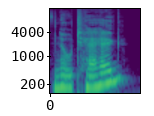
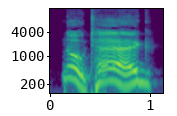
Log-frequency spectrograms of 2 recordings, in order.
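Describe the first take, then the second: First: Small, higher, softer question; gulped. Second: Loud, high incredulous echo; outraged cry. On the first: Mike giving his ruling as referee, gulping. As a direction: shrink back and offer it timidly. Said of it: "gulped Mike". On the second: Frank disputing Mike's ruling, crying out. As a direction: fling it back in outrage. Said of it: "cried Frank". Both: A narrator's reading.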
